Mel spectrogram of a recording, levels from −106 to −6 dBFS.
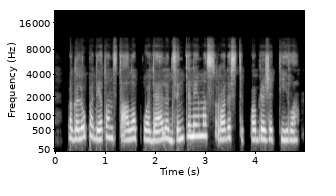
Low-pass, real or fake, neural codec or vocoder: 10.8 kHz; real; none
